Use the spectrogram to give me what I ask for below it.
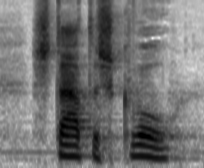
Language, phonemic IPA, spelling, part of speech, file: Dutch, /ˌstaːtʏs ˈkʋoː/, status quo, noun, Nl-status quo.ogg
- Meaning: status quo (the state of things)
